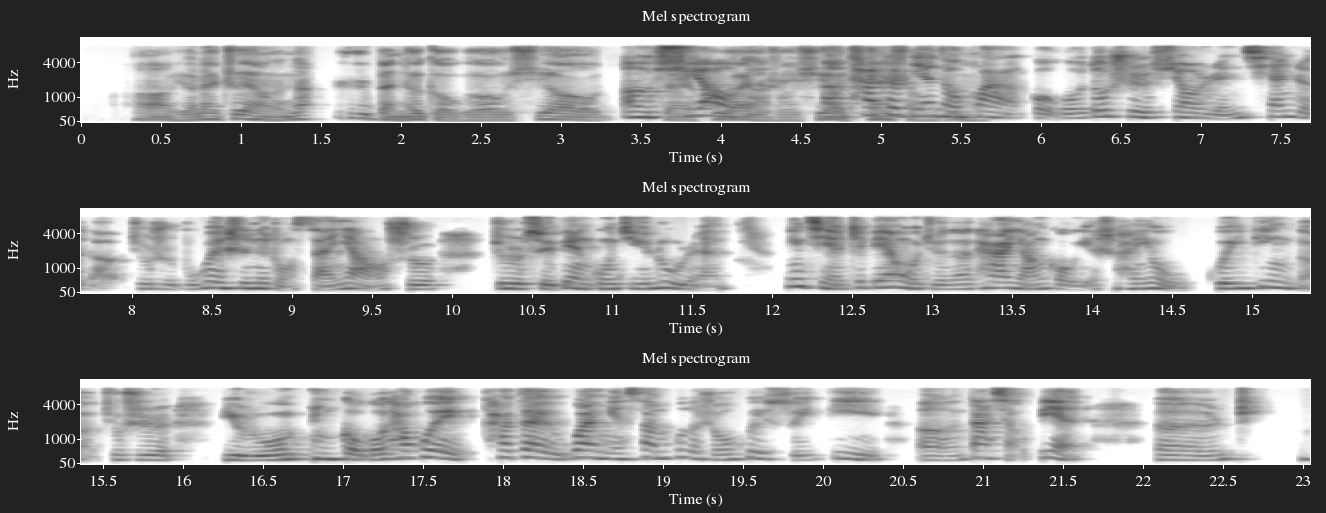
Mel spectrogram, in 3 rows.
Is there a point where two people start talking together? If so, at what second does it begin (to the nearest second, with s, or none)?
4 s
